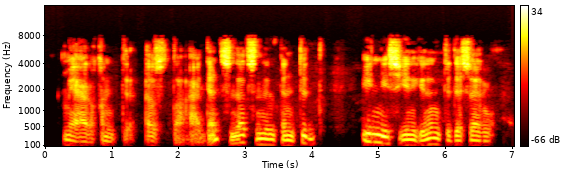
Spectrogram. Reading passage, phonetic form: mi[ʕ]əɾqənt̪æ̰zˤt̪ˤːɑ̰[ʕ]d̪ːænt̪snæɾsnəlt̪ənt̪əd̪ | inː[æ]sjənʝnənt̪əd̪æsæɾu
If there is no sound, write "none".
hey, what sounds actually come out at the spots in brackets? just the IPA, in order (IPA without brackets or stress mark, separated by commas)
ʕ, ʕ, i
